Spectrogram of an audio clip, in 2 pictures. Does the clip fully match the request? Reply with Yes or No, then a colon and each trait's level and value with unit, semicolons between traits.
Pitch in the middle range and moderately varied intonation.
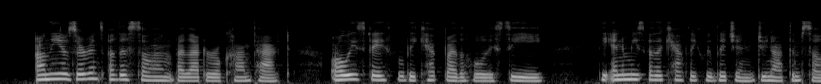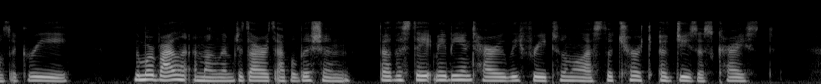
Yes: medium, 180 Hz; average, 3.4 semitones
